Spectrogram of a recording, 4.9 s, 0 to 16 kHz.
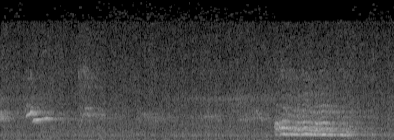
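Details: Pre-dawn gobble at 4:45 AM from a male wild turkey living in the neighbourhood, only a few feet off: after a few high songbird notes comes a loud, throaty, rapidly rattling gobble of just over a second.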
